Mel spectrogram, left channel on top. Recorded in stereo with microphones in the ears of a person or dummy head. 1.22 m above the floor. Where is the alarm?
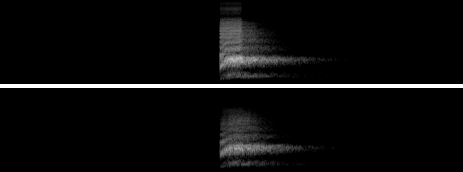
85° left, 4.5 m.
